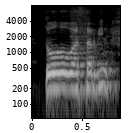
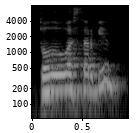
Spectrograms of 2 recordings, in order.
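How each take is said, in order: First: Louder and higher, "Todo va a estar bien" hammered home; emphatic. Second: Said in the usual way. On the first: Shown as a demonstration. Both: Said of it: "Eso significa".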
